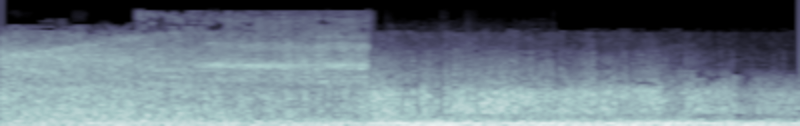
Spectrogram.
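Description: Cartoon energy-beam blast sound effect: a loud, continuous explosive rushing noise, heavy in the low end, whose highest part drops away a little under two seconds in.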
